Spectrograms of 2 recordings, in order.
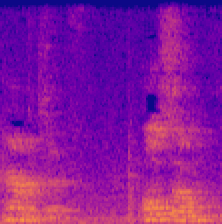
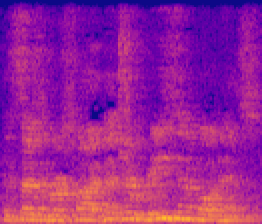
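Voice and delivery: raised, ringing pulpit voice; fervent preaching; 4 semitones higher, 3 dB louder than usual. Acted. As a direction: preach it out to the congregation, building. Preaching climax, exhorting congregation.

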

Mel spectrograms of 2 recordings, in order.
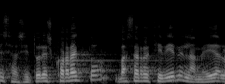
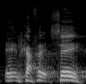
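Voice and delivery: curt waiter; 5 semitones higher, 9 dB louder, slower than usual. Retold or imitated. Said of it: "waiter barks back".

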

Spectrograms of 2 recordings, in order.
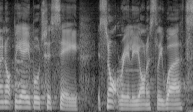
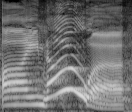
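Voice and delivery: excited shout; 8 semitones higher, 8 dB louder than usual. Real, not acted. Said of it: "shouted joy".

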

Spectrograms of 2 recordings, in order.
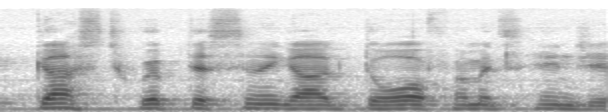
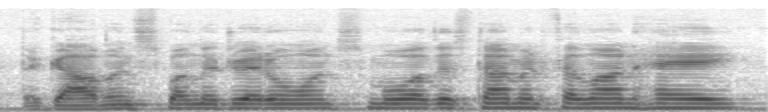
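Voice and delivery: usual speaking voice

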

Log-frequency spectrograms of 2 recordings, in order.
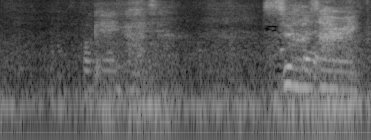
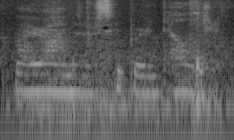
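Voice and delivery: whisper; 5 semitones lower, 6 dB quieter than usual. Real, not acted. Whispered aside about rhymes.

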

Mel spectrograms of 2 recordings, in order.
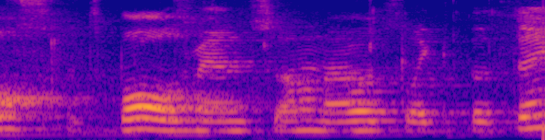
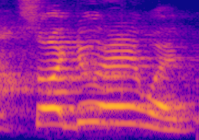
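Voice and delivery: ordinary talk, nothing marked

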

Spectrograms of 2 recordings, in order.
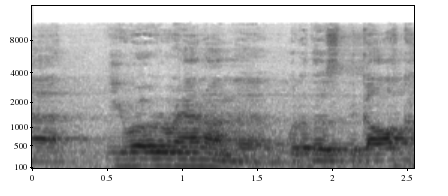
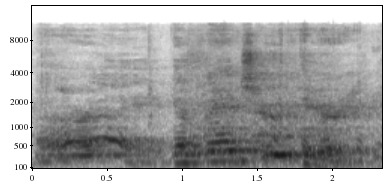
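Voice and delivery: Chris Farley; 10 semitones higher, slower than usual. Retold or imitated. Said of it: "And Farley looks over at me and goes".

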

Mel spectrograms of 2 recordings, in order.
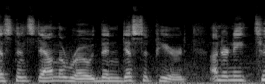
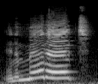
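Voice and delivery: much higher, loud, frantic reply; desperate shout; 12 semitones higher, 9 dB louder than usual. A narrator's reading. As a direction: shout back while running for your life. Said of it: "shouted Eric desperately".

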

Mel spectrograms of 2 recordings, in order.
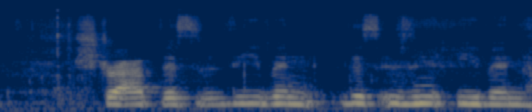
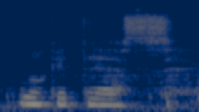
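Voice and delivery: hushed; 9 dB quieter than usual. Real, not acted. Unveiling Valentine's gift bag.

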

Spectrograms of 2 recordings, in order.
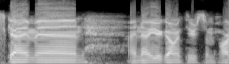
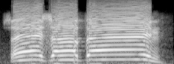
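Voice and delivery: high, loud, drawn-out yell; shouting demand; 11 semitones higher, 5 dB louder, much slower than usual. Real, not acted. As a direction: bellow it slowly at him. Yelling at silent companion.

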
